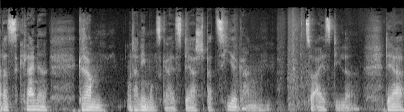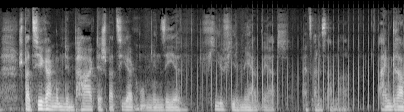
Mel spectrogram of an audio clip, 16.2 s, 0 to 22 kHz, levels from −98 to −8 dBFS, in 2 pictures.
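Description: From 11.61 s to the end at 16.16 s, a steady ticking rides over the sound, in the pauses as well: a train of clicks, around fifty near-identical pops at a regular rate of about 10 per second, standing roughly 15 dB above the audio. The likely cause is interference from nearby equipment.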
